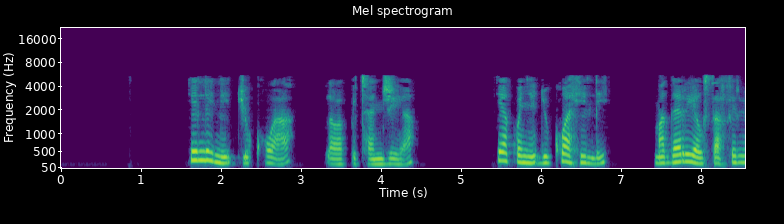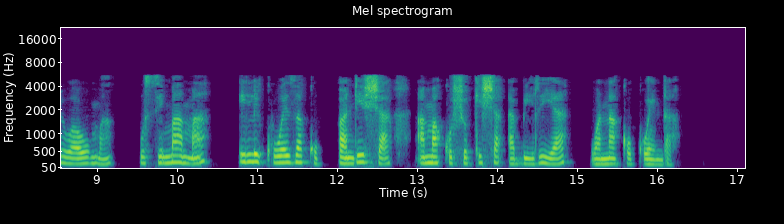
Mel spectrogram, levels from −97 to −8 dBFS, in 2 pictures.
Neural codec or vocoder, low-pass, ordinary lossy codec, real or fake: codec, 16 kHz, 4 kbps, FunCodec, trained on LibriTTS, 50 frames a second; 5.4 kHz; MP3, 32 kbps; fake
